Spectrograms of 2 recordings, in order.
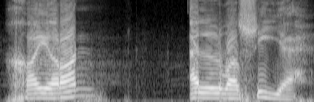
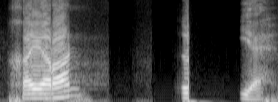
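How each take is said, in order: Both takes have the same delivery.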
